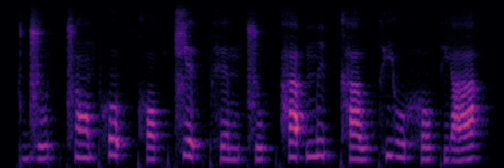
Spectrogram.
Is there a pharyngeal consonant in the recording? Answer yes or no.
no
